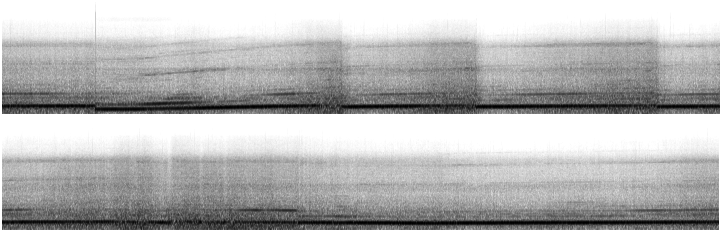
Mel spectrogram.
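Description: Racing car's engine running hard at high revs, heard from inside the car. About two seconds in, the revs drop sharply, then climb steadily back up over the next four seconds as the car accelerates, with a few brief sharp breaks in the sound further on.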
